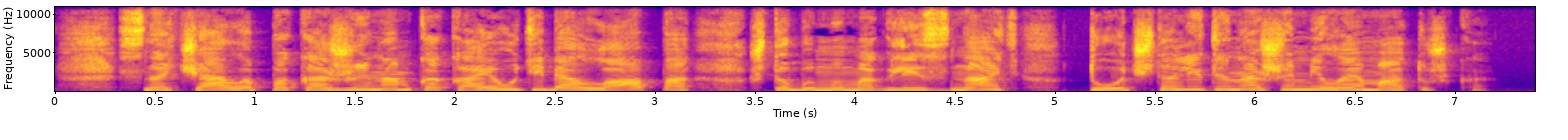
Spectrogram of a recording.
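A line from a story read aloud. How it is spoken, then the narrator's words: Young kids shouting. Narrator (Russian): Козляточки закричали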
